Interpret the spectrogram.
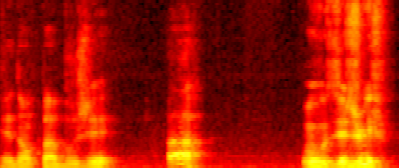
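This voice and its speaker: Slow-talking, opinionated dentist with a Bulgarian accent; chatty, needling patter. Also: male voice, lowish voice, big pitch swings, a little mellow. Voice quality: chatty, needling, chuckling asides. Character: boastful opinionated middle-aged male dentist. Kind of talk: film acting.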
